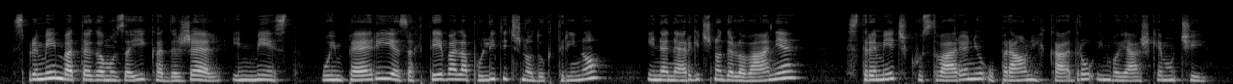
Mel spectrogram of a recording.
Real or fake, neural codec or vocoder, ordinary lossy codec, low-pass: real; none; Opus, 64 kbps; 10.8 kHz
